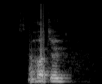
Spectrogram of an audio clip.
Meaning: hot dog Named after its tendency to cause burps (rots) after eating
- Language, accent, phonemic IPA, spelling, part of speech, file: French, Canada, /ʁɔ.tø/, roteux, noun, LL-Q150 (fra)-roteux.wav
